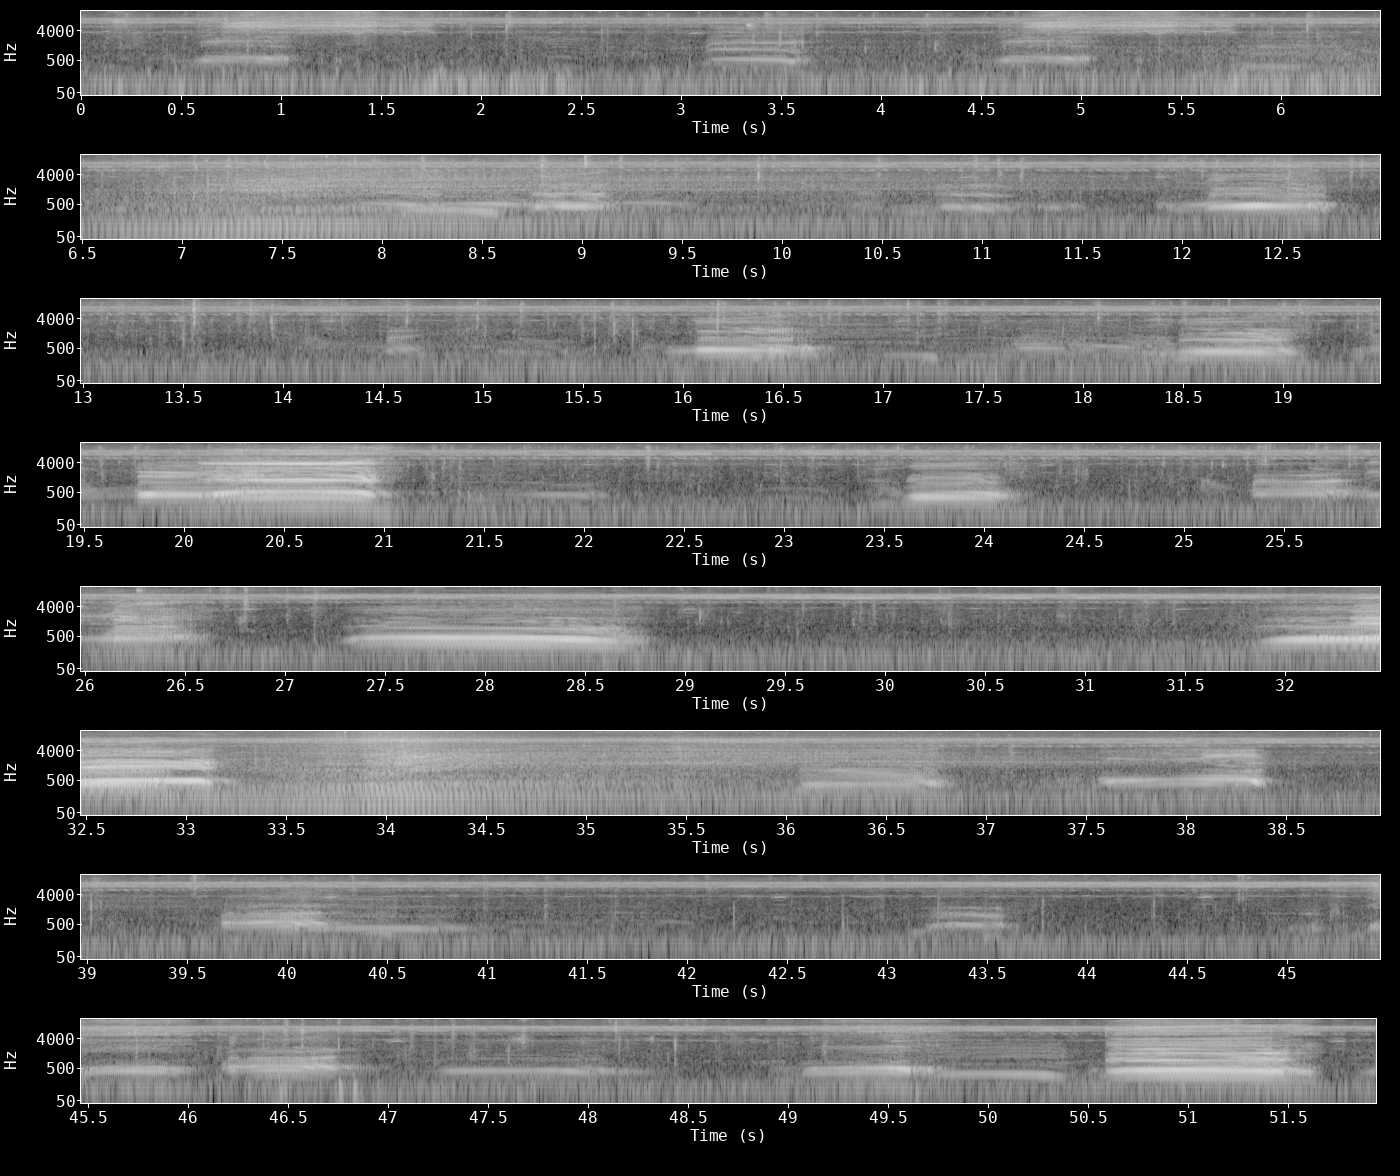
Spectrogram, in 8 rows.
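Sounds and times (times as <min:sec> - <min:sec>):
steady high-pitched hiss: 0:00.0 - 0:16.1, 0:28.6 - 0:42.8
cattle mooing: 0:04.6 - 0:13.2, 0:31.8 - 0:33.6, 0:35.2 - 0:39.0, 0:49.1 - 0:51.7.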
